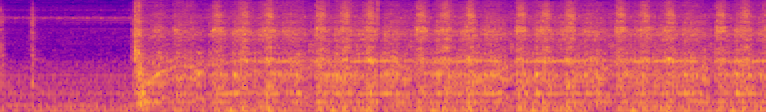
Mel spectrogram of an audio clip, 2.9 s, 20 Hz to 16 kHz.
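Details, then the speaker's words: 2016 Kia Soul 1.6 L with P0300 random misfire (cylinders 3 and 4), spark plugs removed for a compression test on cylinder 1: reads 120, fine. Steady, even cranking about 160 pulses a minute with no missed beats. Normal cranking compression. "La compresión subió hasta 120. Este cilindro está bien."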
